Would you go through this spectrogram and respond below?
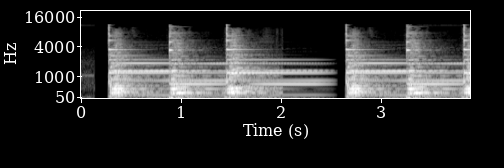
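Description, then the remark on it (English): A bright electronic ringtone, Sound 4 on the Pro range, plays alone: three ringing chord stabs, then a softer held chord in a shifted harmony, an East European chord change, before the pattern starts over. “Well, it's an East European chord change.”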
